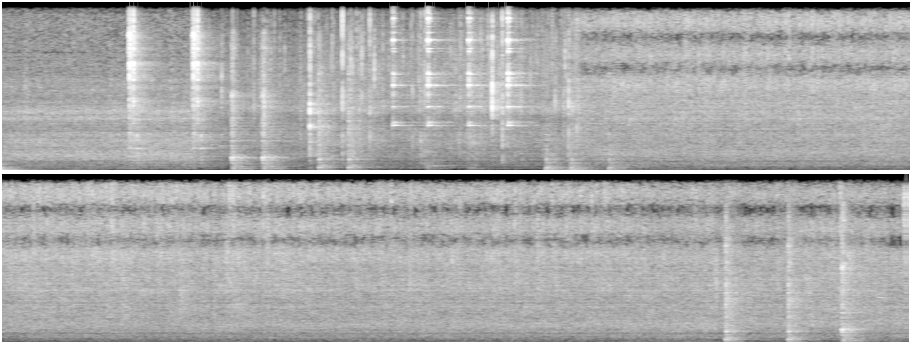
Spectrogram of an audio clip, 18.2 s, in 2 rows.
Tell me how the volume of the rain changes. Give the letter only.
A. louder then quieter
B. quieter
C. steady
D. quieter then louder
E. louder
C.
